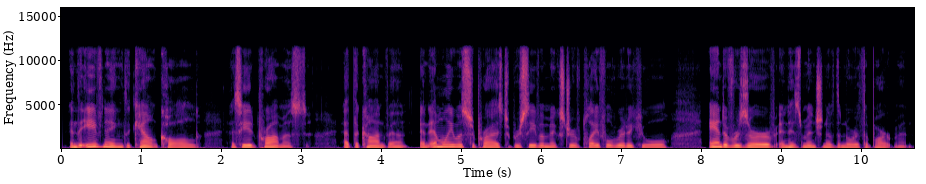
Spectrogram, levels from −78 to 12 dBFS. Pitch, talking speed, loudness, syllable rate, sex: 185 Hz, 190 wpm, -18 LUFS, 6.3 syllables/s, female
